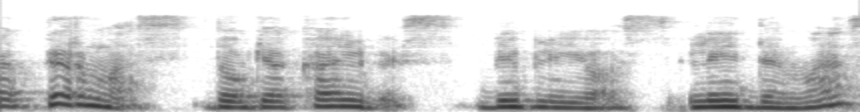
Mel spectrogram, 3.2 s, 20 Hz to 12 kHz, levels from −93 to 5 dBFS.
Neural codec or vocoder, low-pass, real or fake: codec, 16 kHz, 16 kbps, FunCodec, trained on Chinese and English, 50 frames a second; 7.2 kHz; fake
